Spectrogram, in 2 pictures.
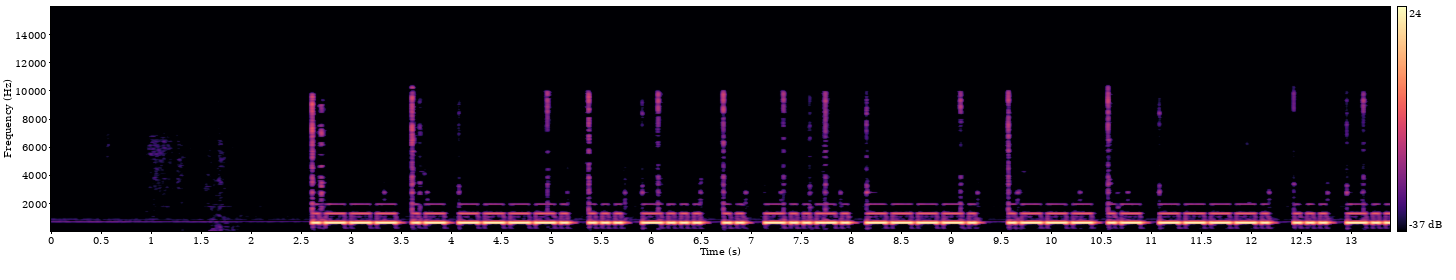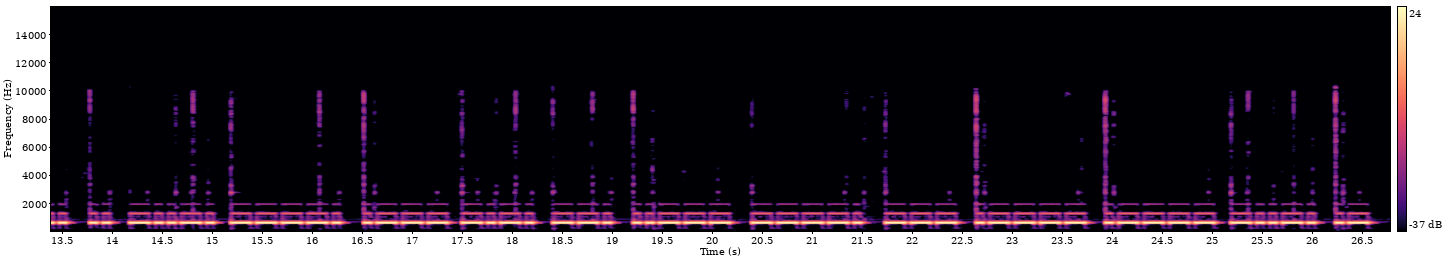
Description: Morse code, heard as a keyed tone, about 18 wpm, 660 Hz. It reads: JA9SBI/9 JA9SBI/9 JCG29O11/A
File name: jh8cbh / 2021cw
